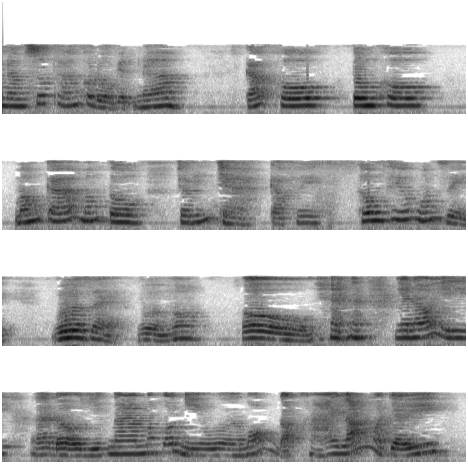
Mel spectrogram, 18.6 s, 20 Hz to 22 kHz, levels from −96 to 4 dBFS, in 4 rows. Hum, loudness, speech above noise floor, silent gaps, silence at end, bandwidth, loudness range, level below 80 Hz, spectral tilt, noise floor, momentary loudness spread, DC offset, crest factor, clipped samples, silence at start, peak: none; -14 LUFS; 35 dB; none; 0.2 s; 5.4 kHz; 4 LU; -48 dBFS; -4.5 dB/octave; -49 dBFS; 13 LU; under 0.1%; 14 dB; 0.2%; 0 s; 0 dBFS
